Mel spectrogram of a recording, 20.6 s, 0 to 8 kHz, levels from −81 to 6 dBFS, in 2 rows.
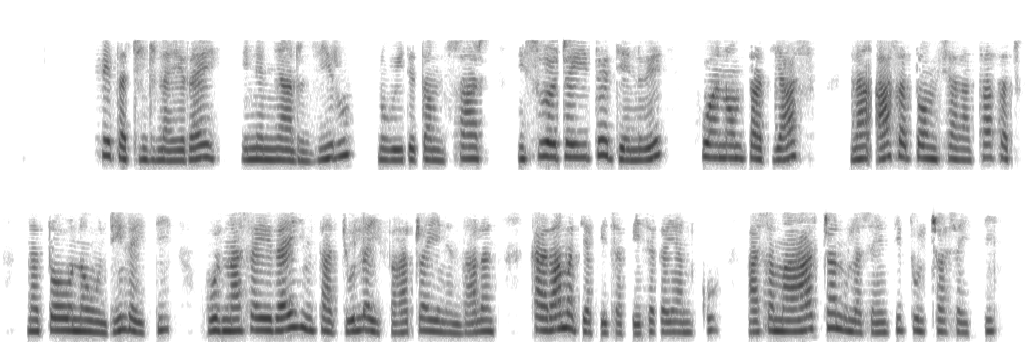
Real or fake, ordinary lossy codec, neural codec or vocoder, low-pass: real; AAC, 16 kbps; none; 7.2 kHz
